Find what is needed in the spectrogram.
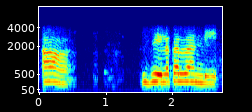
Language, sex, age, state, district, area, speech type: Telugu, female, 45-60, Andhra Pradesh, East Godavari, rural, conversation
